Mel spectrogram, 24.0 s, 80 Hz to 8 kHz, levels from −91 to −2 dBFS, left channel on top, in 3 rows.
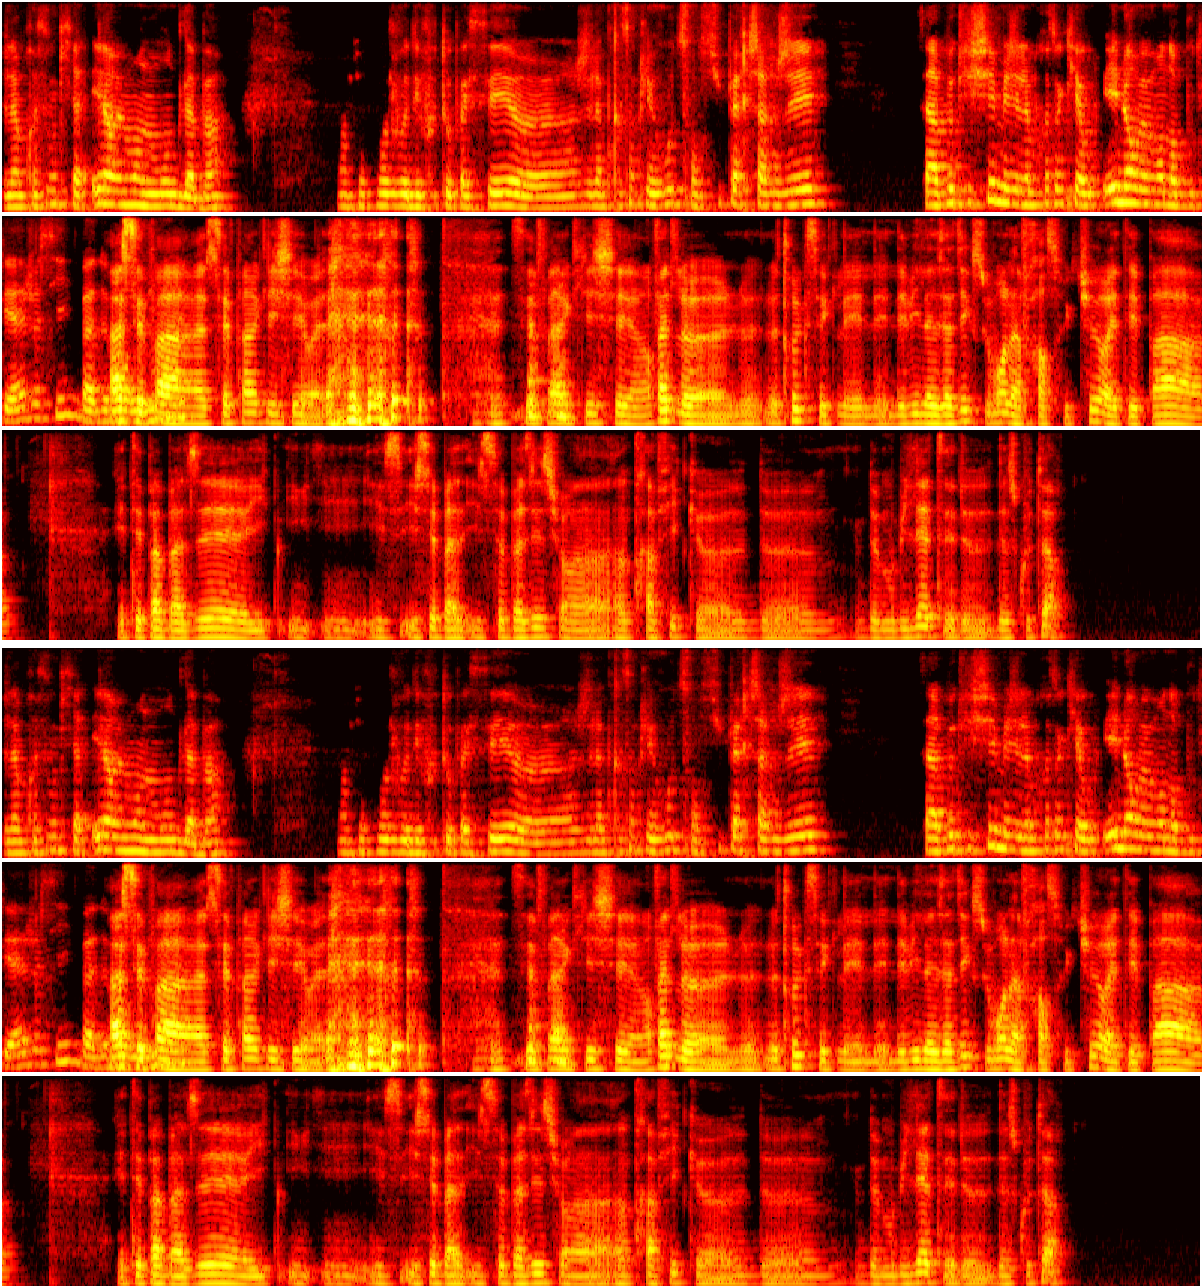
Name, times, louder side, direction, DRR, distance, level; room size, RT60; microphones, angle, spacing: voice 1, 0.0-1.5 2.2-5.5 6.1-9.2 11.5-11.8, left 3 dB, 60° left, 0.5 m, -29 dB
voice 2, 8.7-16.0 16.3-23.1, equal, 10° left, 0.4 m, -27 dB
2.8 x 2.0 x 2.7 m
head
